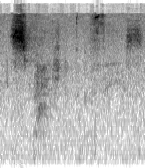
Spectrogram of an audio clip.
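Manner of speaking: slow, voiceless whisper; horrified whisper. Real, not acted. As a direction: whisper the awful climax. Hushed climax of the mishap.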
